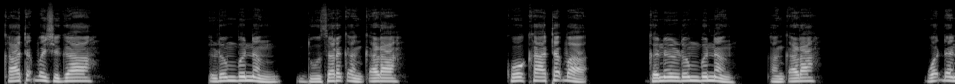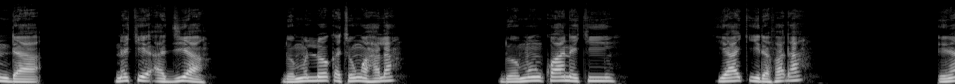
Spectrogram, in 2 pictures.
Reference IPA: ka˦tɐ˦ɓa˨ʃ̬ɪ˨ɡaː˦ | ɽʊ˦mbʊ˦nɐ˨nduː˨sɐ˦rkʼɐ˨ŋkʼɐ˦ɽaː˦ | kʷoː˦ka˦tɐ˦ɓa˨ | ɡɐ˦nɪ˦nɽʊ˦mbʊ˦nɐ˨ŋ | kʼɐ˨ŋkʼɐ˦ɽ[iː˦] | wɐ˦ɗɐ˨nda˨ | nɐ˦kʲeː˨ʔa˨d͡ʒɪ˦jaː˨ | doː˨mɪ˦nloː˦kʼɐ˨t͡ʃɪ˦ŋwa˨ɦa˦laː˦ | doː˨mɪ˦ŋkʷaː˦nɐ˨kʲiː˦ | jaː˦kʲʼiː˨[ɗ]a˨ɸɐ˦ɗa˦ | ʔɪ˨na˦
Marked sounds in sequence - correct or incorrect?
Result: incorrect, incorrect

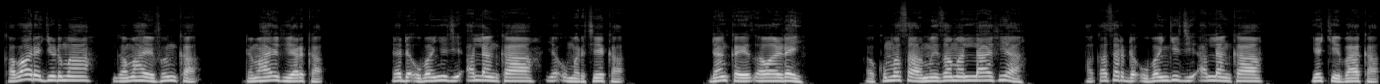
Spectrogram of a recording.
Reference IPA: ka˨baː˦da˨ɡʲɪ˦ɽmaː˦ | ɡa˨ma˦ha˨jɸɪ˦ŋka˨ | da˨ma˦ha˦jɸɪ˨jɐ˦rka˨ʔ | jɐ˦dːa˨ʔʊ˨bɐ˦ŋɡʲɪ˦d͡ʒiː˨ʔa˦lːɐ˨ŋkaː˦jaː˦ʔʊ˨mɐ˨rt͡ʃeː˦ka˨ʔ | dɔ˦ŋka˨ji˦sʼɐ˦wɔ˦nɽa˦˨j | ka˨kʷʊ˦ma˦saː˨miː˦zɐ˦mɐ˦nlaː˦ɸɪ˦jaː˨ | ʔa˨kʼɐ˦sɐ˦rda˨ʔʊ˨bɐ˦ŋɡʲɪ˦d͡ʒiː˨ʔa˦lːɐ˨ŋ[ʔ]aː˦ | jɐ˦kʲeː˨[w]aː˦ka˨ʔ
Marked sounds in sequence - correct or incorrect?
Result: incorrect, incorrect

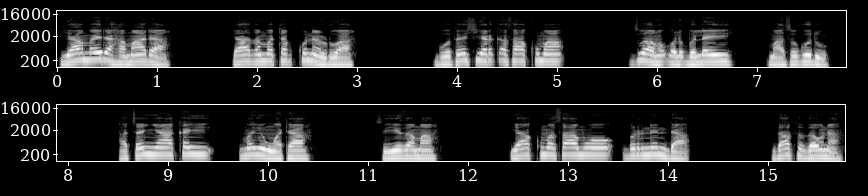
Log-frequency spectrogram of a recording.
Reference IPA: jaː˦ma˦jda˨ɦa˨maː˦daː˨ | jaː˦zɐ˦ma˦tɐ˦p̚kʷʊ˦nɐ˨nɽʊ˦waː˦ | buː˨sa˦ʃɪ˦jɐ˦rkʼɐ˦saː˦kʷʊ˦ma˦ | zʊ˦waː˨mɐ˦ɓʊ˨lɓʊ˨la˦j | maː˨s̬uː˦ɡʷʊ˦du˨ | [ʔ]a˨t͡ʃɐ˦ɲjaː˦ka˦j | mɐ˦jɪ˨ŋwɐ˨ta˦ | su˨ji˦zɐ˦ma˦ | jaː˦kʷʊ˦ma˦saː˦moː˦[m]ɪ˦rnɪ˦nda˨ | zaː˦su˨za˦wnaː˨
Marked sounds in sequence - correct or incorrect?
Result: correct, incorrect

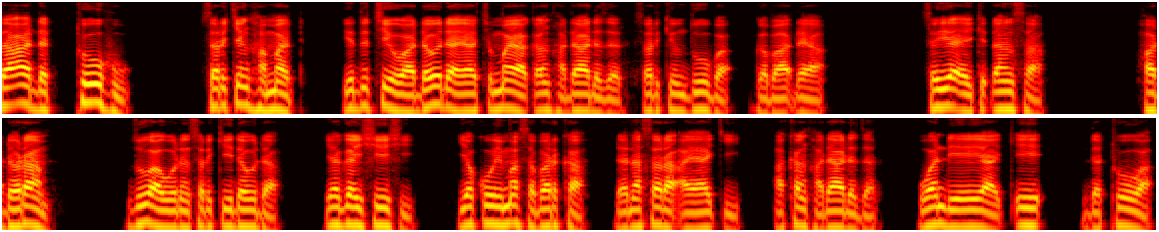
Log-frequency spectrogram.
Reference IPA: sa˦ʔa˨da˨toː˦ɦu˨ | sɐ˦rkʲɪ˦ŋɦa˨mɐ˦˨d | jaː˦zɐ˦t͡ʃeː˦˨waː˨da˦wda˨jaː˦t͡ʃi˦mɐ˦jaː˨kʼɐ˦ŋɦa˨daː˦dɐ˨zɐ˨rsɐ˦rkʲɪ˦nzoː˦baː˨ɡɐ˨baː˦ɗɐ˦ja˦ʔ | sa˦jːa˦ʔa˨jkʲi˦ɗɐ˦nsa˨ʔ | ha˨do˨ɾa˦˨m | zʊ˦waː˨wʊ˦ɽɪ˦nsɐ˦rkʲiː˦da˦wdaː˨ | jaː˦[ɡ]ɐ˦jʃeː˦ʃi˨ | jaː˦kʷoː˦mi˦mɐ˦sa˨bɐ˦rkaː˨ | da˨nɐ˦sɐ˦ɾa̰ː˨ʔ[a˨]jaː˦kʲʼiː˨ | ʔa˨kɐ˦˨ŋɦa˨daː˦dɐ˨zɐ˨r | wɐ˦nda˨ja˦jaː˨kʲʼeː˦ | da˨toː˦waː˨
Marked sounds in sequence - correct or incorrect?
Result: correct, correct

